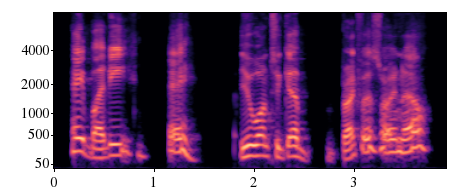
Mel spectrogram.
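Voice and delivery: put-on high, cooing baby voice. Showing how the speaker talks to their dog, in baby talk. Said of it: "Like baby talk".

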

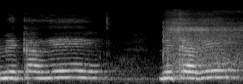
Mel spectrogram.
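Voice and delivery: acted half-cry, slow, stretched, dragged words. Retelling how a friend ran to the bathroom: imitating someone yelling. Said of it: "empieza a gritar".

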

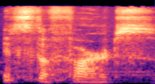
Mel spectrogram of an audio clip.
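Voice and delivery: hushed, soft whispered aside. Whispering a remark to Brutrick in character: whispering. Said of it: "I whisper to Brutrick".

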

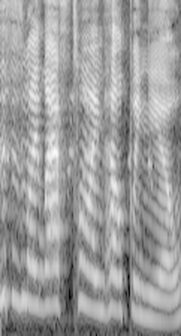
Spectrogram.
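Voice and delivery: heavily laid-on bad Jersey accent. Acting out the temp services scene, in a bad Jersey accent as Olympia Dukakis. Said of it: "you sound like Arnold".

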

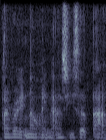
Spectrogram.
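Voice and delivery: soft, unvoiced whisper, said aside.

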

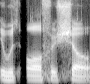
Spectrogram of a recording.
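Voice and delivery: put-on thick French accent, heavy with phlegm. Retelling what a man said after leaning in, phlegmy French accent. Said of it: "with all the phlegm that he could muster in his French accent".

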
